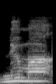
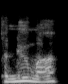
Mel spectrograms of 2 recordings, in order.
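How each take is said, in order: First: The word starts with n; the p is silent. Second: The word starts with a sounded p before n. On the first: "I've kept the P silent" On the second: "if you really want to work hard and say pneuma"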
